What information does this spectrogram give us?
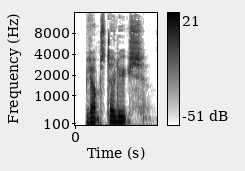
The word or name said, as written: blomsterløs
